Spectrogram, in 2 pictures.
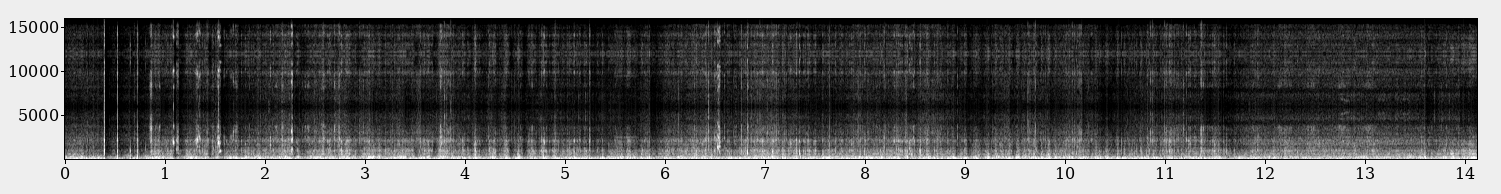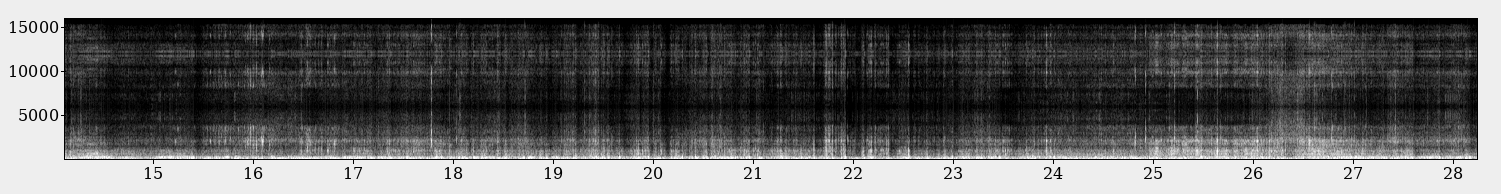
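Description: Steady rush and spray of lake water against a wakeboard as it is towed across the water, heard from a camera housing mounted on the board, with wind on the microphone. A flurry of sharp taps from spray hitting the housing in the first second or so.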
